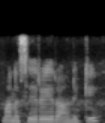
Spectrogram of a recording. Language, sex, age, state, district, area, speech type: Telugu, female, 18-30, Andhra Pradesh, Guntur, rural, spontaneous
